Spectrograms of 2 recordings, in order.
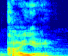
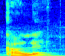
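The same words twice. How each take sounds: First: The double L sounds like a Y. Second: The double L sounds like an L. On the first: The speaker calls it right. "double L in Spanish is pronounced as Y" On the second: The speaker calls it wrong. "You don't say calle"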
